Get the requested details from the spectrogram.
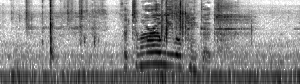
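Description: A small glass jar clinks as it is picked up from a table.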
